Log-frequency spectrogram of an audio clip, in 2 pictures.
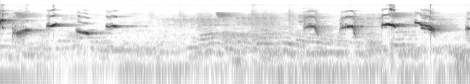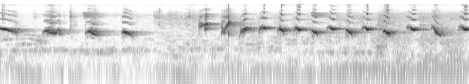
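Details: Kalimantan green leafbird lure song for making a bird answer: scattered whistles at first, then rhythmic falling slurred notes, ending in a dense rapid series of chattering whistles.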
